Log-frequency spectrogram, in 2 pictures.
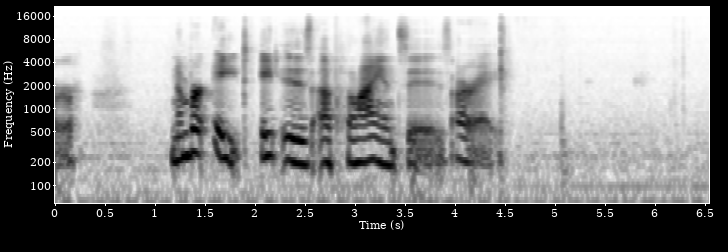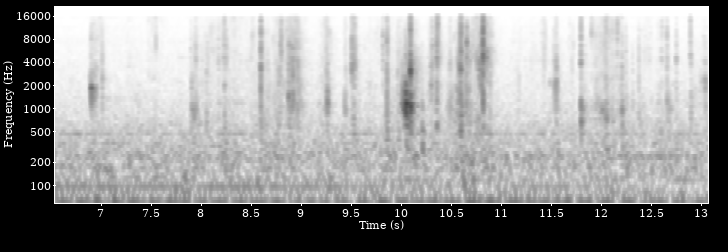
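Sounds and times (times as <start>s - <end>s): plastic pouches crinkling: 6.2s - 13.0s.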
